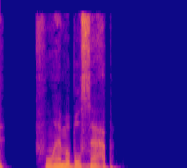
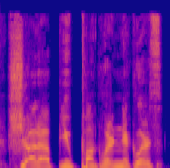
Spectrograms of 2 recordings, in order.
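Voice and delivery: much higher furious snap; bully ordering after falling in a bush; 9 semitones higher than usual. Acted. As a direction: bark the order through humiliation. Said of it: "Derek ordered".

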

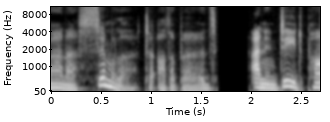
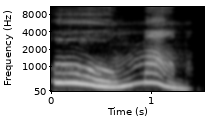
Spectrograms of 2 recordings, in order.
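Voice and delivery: put-on high, soft young owl voice; delighted owlet; 12 semitones higher, 8 dB quieter, slower than usual. A narrator's reading. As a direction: coo over the new name. Soren delighted by the name.

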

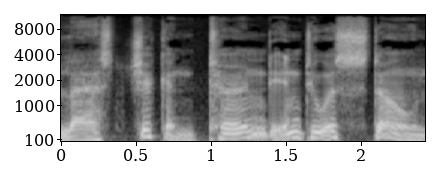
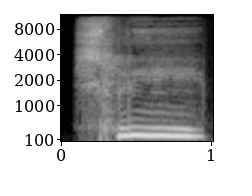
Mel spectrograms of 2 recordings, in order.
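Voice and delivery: high, drawn-out, plaintive sigh; mournful sigh; 13 semitones higher than usual. A narrator's reading. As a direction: sigh the word out long and sorrowfully. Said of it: "he sighed".

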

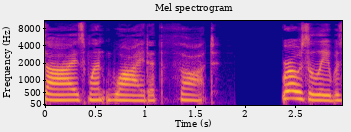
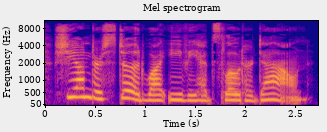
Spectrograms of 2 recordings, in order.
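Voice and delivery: ordinary delivery

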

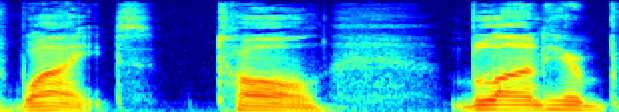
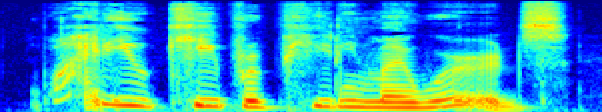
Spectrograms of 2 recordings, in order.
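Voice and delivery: much higher, annoyed female voice; high exasperated voice; 13 semitones higher than usual. Acted. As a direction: play her put out and squeaky. Nikki exasperated at his echoing.

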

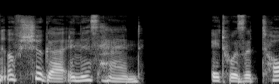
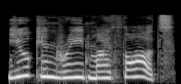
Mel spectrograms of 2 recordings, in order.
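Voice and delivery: put-on startled girl, higher and louder; alarmed; 10 semitones higher, 4 dB louder than usual. A narrator's reading. Girl alarmed at the stranger, a little scared. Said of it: "alarmed and a little scared".

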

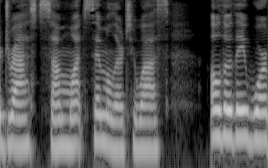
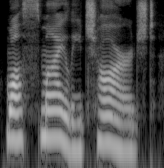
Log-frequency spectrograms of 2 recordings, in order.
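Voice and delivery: usual speaking voice

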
